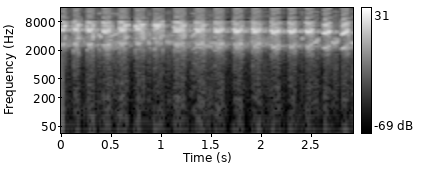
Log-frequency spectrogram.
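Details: Swiftlet lure recording: swiftlets chatter in a dense, rapid stream of high, buzzy twittering chirps, about three every second, with no other sounds.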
